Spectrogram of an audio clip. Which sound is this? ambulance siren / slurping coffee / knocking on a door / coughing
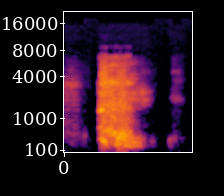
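coughing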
